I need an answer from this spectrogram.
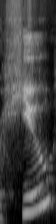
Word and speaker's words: hue: For hue, same thing, just substitute an H for your k, for your k. So we still have, again, hue. We still have that glide and hues.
